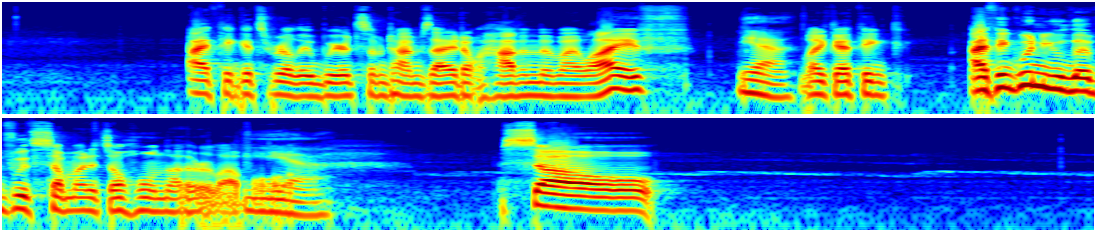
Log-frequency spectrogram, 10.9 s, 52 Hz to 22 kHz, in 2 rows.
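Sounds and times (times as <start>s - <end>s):
speech: 1.0s - 7.2s, 8.0s - 8.9s
police siren wailing: 6.5s - 10.9s.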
